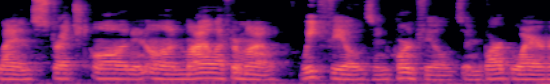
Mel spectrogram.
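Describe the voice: Someone reads plainly aloud. Text is just read out without more.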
